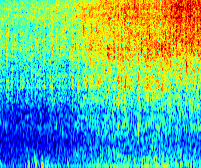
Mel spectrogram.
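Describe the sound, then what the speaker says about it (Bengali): Katla fish pieces frying in mustard oil over a medium gas flame, giving a loud, continuous crackling sizzle close up that swells slightly toward the end, with no voices. "গ্যাসের ফ্লেমটাকে মিডিয়ামে রেখে মাছগুলোকে ভেজে নেবো"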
